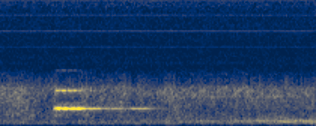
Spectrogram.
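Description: A single electronic ding from a Mitsubishi Electric elevator: one clear high tone that fades over about half a second. Near the end comes the faint rumble of the elevator doors sliding shut.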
